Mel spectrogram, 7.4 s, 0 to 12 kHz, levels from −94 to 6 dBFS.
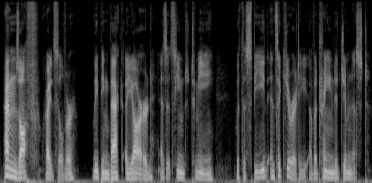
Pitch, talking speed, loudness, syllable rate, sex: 100 Hz, 175 wpm, -28 LUFS, 4.9 syllables/s, male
